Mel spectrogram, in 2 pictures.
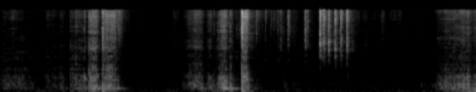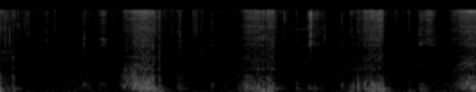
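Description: A yellow box-cutter blade scrapes and carves shavings off a solid white bar of soap held in the fingers over a white table, where the flakes pile up. Soft, breathy rasping strokes come in separate bursts of broad scraping noise that reaches up into bright hiss. A few sharper clicks of the blade come in between, and quiet pauses fall between the strokes.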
